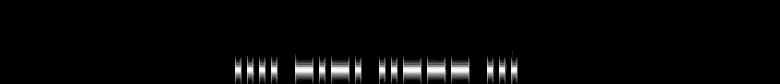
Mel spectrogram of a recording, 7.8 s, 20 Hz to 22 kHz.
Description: Morse code, heard as a keyed tone, about 20 wpm, 700 Hz. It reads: HC2S
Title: DXCC-100 Call Signs - 4 Characters - Repeated 3x - 20wpm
